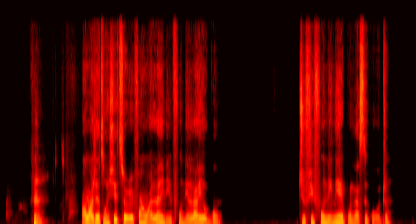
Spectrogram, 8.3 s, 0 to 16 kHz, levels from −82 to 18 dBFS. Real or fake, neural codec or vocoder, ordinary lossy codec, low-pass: fake; autoencoder, 48 kHz, 32 numbers a frame, DAC-VAE, trained on Japanese speech; none; 14.4 kHz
